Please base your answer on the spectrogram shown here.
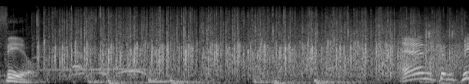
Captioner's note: cheers and applause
